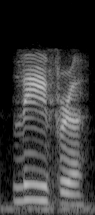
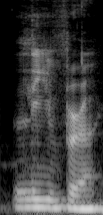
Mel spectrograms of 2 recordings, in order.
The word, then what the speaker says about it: livre: Let's find out the pronunciation of liver. On American, we can find out the pronunciation, obviously, or along with the meaning. Livre. Livre. It's livre.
